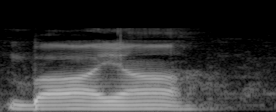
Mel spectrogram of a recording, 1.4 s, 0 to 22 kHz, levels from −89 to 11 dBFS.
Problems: constant background noise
